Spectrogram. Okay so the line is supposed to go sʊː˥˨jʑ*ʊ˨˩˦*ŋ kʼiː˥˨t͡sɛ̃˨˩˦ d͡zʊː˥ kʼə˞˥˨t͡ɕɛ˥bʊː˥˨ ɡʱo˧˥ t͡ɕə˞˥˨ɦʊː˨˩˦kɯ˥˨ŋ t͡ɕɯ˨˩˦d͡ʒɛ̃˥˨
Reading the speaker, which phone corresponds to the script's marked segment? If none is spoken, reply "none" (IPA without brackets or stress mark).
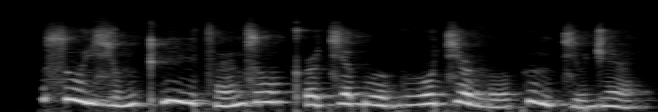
ʊ˨˩˦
